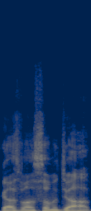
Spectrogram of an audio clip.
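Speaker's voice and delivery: idle desk clerk character voice. Retelling a visit to a desk clerk, imitating the clerk's voice. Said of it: "here's what he sounds like".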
